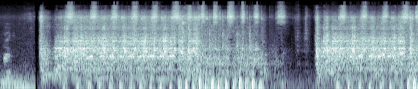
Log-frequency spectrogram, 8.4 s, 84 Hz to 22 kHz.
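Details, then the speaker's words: 1985 Ford YT 16 tractor with the carburettor cleaned and the fuel pump not yet fixed, no gas supply: starter grinds, the twin catches with fast uneven pops for about two seconds, sags, then dies starved of fuel. "it's a little bit tricky when you don't have any gas but it can't run for two seconds but it does move"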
